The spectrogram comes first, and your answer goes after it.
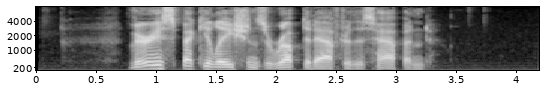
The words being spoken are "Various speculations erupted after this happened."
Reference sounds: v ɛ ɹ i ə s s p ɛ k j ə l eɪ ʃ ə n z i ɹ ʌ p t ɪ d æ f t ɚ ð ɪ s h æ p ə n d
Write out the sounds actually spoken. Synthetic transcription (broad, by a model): v ɛ ɹ i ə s s p ɛ k j ə l eɪ ʃ ə n z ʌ ɹ ʌ p t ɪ d æ f t ɚ ð ɪ s h æ p ə n d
